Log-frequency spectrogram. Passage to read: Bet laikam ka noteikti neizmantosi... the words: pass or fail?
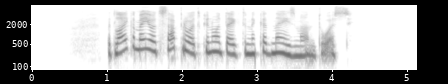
fail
